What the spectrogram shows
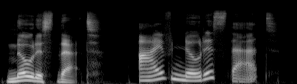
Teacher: The stress is on no in noticed. Notice how noticed that almost blends, and the T in noticed can sound a bit like a D in American English.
